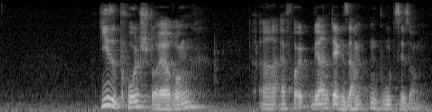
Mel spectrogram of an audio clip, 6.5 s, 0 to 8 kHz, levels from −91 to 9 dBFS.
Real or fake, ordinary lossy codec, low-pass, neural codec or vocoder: real; none; 7.2 kHz; none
